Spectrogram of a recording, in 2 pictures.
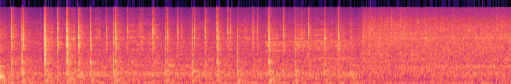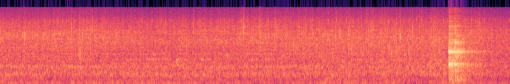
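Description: A whisk beating yogurt in a bowl, rapid clicks against the side, for about three and a half seconds; then minced-meat and tomato gravy sizzling steadily in a frying pan, with one sharp clack near the end.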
